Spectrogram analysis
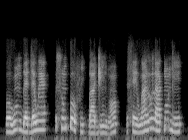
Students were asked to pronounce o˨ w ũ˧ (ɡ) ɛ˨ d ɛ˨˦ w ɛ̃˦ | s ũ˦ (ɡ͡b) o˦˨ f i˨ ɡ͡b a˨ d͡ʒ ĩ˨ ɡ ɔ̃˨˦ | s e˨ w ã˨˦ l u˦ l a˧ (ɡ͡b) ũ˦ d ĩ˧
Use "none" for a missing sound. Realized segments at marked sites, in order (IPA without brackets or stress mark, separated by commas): ɡ͡b, k͡p, k͡p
